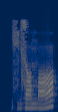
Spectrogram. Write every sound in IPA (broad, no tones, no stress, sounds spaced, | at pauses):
ç i̤ z ɔ m ɔ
